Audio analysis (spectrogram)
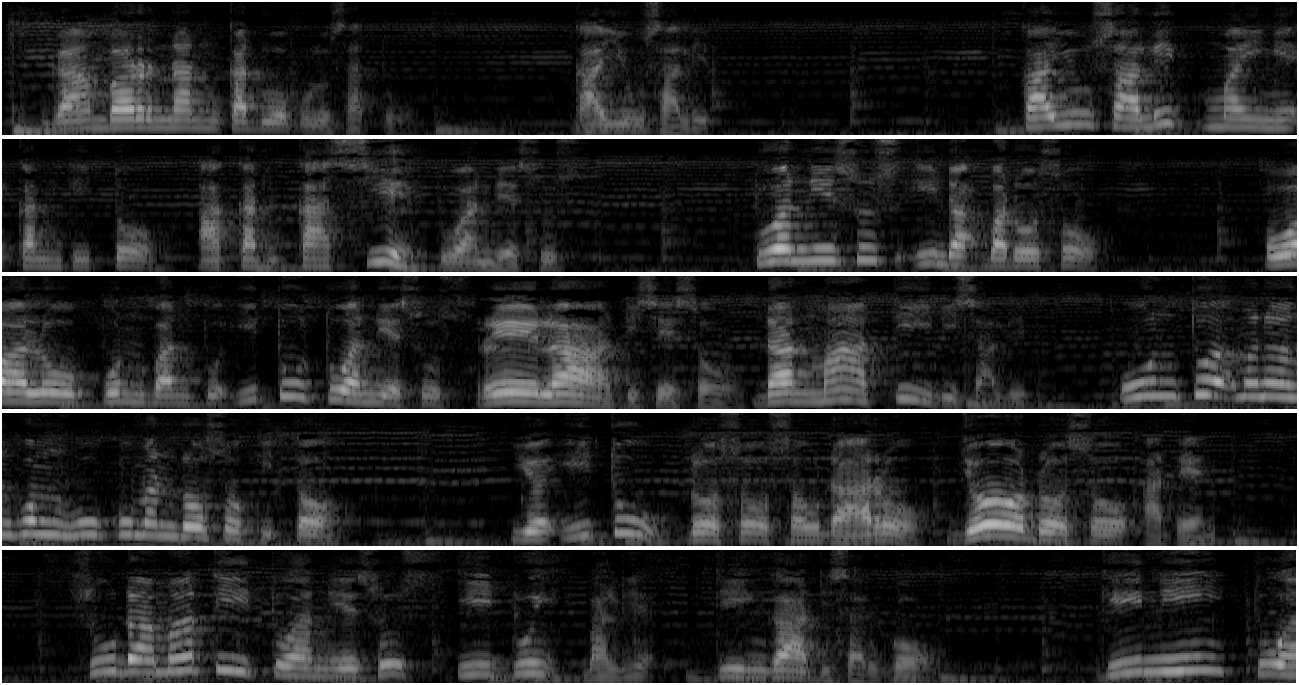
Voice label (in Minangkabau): good news minangkabau; bible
